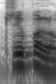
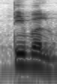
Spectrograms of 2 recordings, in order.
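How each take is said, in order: First: It begins with a 'tr' cluster. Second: It begins with a plain 't' sound. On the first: The speaker calls it right. "जबकि ट्रिपल word होता है" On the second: The speaker calls it wrong. "कई बार इसको लोग तिबल बोलते हैं"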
